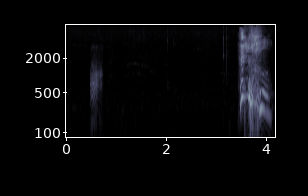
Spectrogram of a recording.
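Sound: a person sneezing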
